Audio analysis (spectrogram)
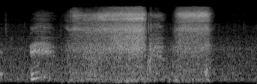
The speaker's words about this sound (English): But the fact that it's somehow raining harder than ever before. I love it. We have our third host is the rain. You can just hear it.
